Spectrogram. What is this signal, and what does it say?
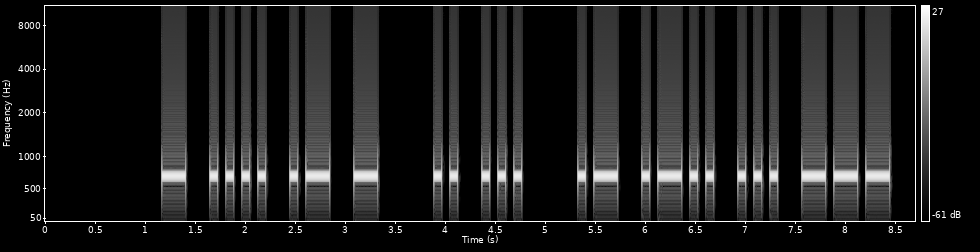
Morse code, heard as a keyed tone, about 15 wpm, 700 Hz. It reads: THAT IS ALSO
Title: Sentences from Top 1000 Words - Review Part 1 - 15wpm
